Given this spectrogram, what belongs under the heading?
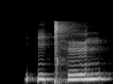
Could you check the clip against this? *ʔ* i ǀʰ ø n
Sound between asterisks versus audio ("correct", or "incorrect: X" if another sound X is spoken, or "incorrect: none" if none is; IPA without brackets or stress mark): correct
